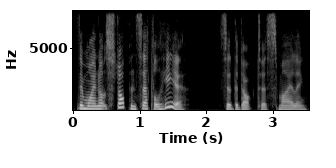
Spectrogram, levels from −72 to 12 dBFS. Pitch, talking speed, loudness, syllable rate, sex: 195 Hz, 185 wpm, -19 LUFS, 5.1 syllables/s, female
